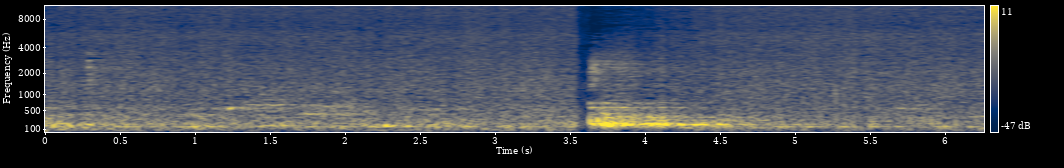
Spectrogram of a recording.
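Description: Hissy live concert tape between songs: steady noise with a faint crowd murmur. About three and a half seconds in, the sound cuts out abruptly for a moment, then comes back louder.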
